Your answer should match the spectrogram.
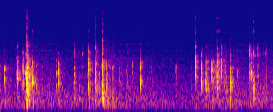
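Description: Typing on a computer keyboard: scattered keystrokes, a pause of about a second in the middle, then a quick run of keystrokes near the end.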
